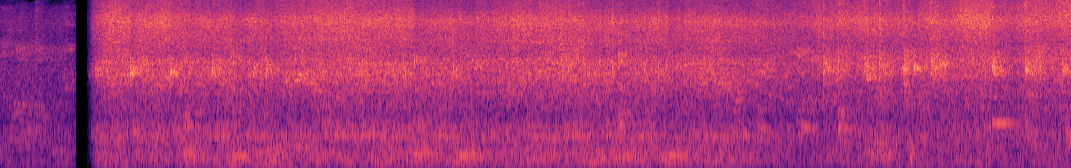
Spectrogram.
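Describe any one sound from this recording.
A gas burner roars under a wok.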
